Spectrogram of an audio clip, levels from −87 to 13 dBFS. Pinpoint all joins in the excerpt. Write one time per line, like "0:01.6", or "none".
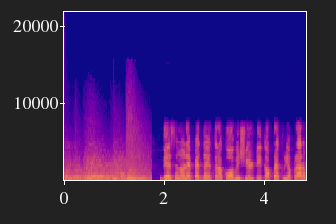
0:01.7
